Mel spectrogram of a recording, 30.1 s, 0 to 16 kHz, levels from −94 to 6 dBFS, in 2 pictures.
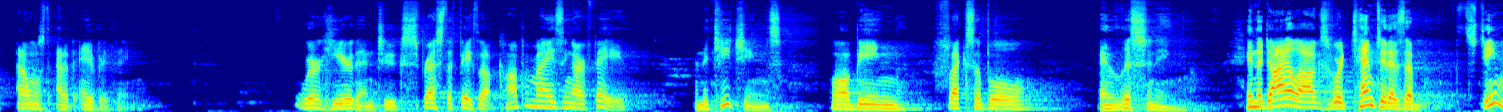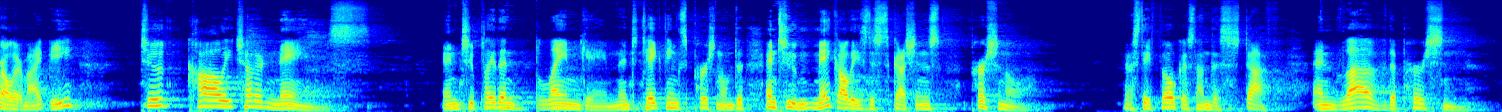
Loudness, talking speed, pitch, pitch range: -27 LUFS, 140 wpm, 140 Hz, 120-165 Hz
